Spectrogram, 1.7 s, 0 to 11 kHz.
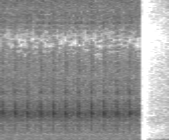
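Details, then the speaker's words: Kia Sportage 2.0 with G4KD engine, 160,000 mileage, before repair: sharp, even knocking about eight times a second over a steady idle, hard tapping from low in the block; piston slap, a known weakness of this engine. "Итак пробег у этого автомобиля 160 тысяч вот такой звук издает мотор неприятный будем чинить"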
